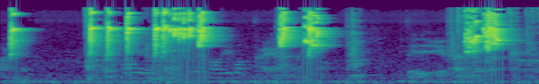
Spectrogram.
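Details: Lovebirds at home chattering with their owner: a busy string of high, squeaky chirps and trills in quick succession, a short gap, two more sharp calls, then a raspy buzzing burst.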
